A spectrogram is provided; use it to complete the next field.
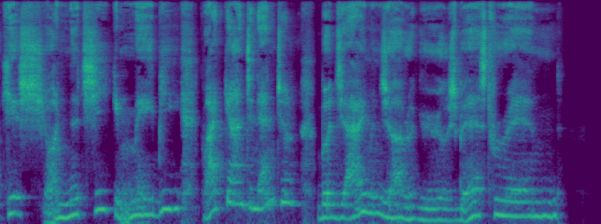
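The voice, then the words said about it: Imitates another person's voice. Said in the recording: “my Carol impression”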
